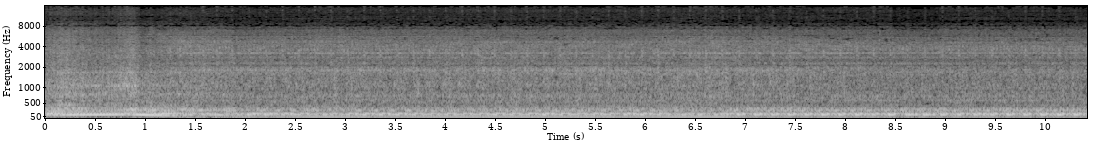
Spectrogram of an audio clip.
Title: 351 Cleveland ticking sound from passenger side of engine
